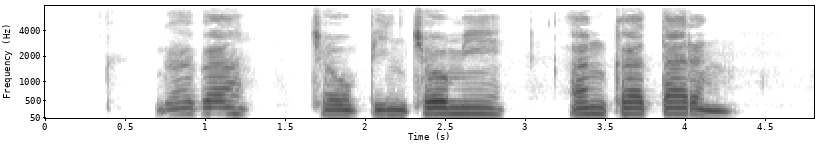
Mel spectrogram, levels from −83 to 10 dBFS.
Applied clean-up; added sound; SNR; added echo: none; none; none; none.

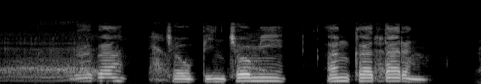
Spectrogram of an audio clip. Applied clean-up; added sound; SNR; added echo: none; Growling; 17 dB; none.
